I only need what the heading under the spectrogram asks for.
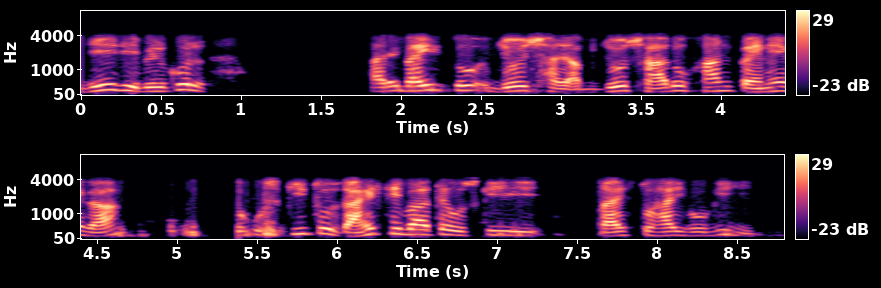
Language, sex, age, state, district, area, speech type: Urdu, male, 30-45, Uttar Pradesh, Azamgarh, rural, conversation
